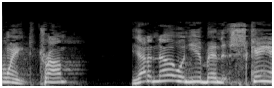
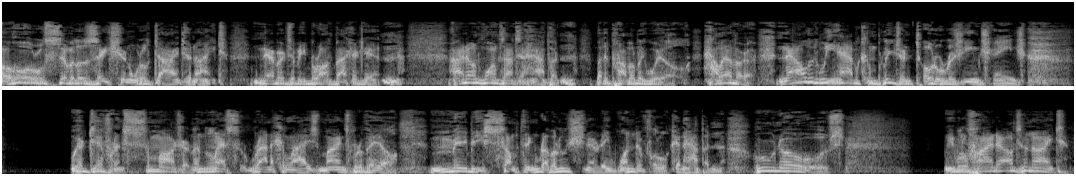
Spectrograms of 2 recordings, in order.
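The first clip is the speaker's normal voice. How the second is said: very deep, low-pitched villain voice; 10 semitones lower than usual. Reading out a statement by President Trump on a show, in a Darth Vader voice. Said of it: "Let's do this in Darth Vader's voice".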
